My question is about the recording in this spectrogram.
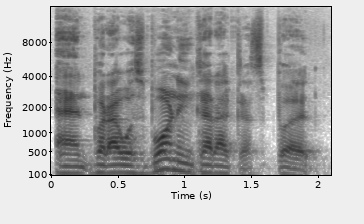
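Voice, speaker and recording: Eager Venezuelan host, stumbling friendly. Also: male voice, mid-range voice, animated, darkish tone. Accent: Venezuelan Spanish. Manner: enthusiastic, halting, repeats words. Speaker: podcast host. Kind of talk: casual interview chat.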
